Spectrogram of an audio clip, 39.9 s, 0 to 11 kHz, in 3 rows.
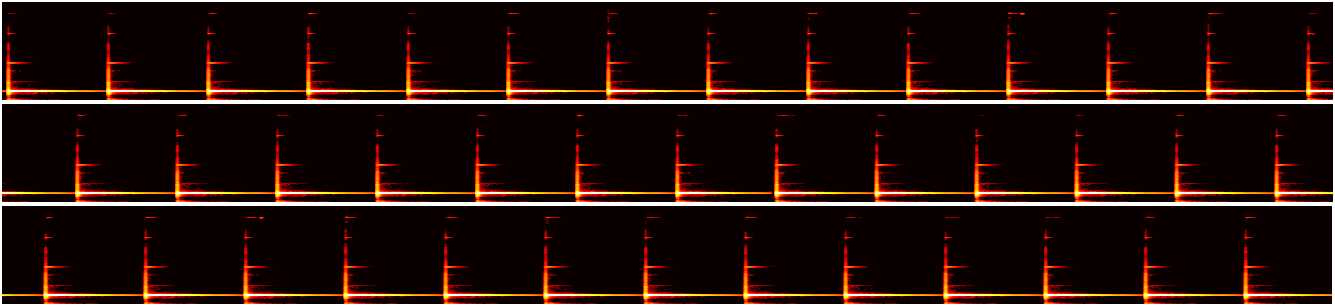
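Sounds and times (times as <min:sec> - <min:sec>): short ringing tone: 0:00.0 - 0:39.9
timer ticking: 0:19.1 - 0:39.5.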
